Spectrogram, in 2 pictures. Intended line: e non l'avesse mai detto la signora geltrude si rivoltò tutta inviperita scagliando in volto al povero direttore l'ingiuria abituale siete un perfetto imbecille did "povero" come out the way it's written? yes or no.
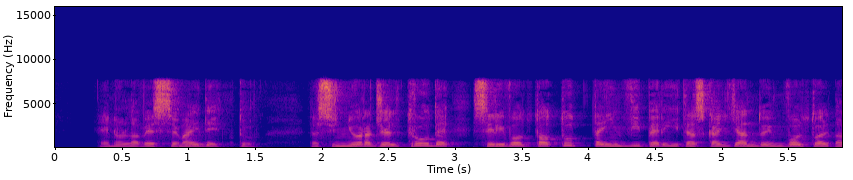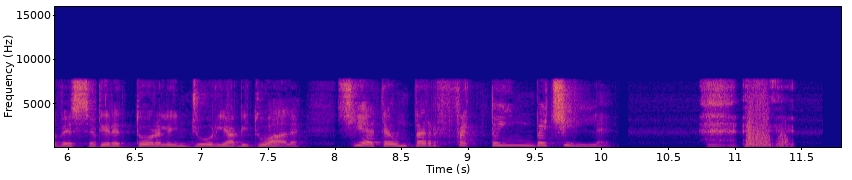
no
